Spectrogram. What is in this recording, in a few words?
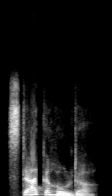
"stakeholder", Indian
